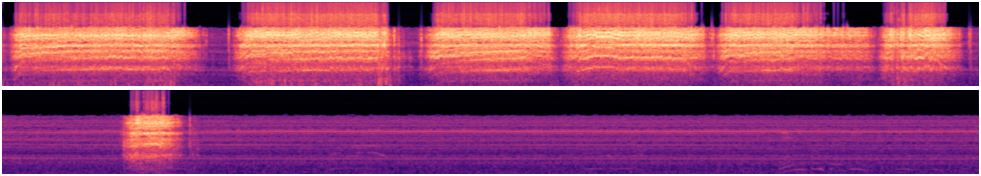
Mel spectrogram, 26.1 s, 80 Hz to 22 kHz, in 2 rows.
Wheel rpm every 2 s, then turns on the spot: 170, 100, 140, 150, 170, 80, 60, 30, 0, 0, 0, 0, 0.
none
